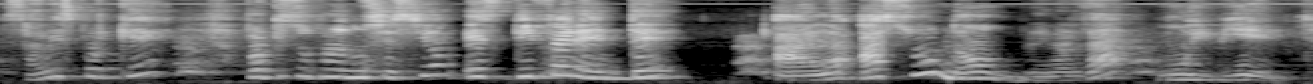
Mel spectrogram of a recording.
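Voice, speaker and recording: Woman primary teacher, Peruvian Spanish accent, high and lively voice, echoey room. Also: a crowd in the background. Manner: slow, patient, drawing out sounds for children to repeat. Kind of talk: recorded lesson for young children.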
